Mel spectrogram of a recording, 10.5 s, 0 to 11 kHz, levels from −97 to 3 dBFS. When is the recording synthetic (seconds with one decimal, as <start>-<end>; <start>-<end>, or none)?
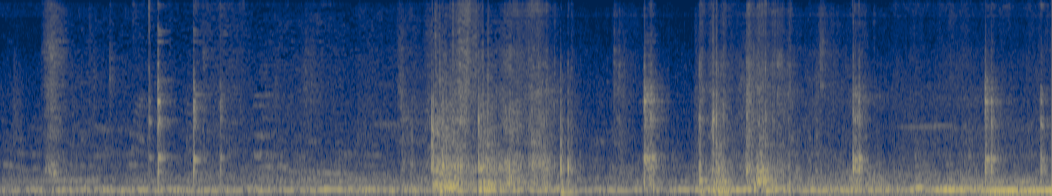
2.6-3.5; 4.2-7.0; 7.4-8.9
